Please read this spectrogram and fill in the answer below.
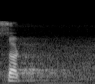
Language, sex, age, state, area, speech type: Sanskrit, male, 18-30, Madhya Pradesh, rural, read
